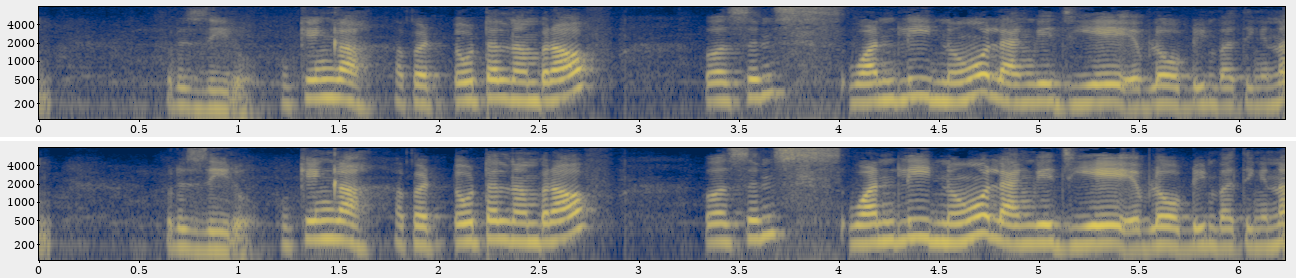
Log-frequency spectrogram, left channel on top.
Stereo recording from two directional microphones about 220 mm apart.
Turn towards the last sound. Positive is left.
turn(degrees=-35)  # may be behind; listen again after turning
